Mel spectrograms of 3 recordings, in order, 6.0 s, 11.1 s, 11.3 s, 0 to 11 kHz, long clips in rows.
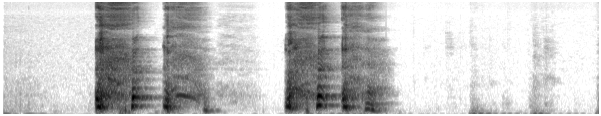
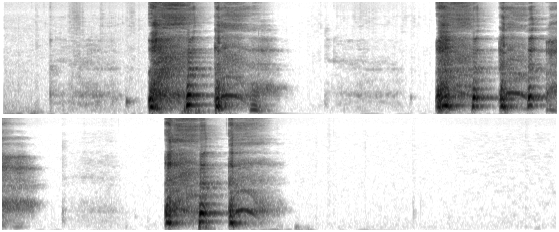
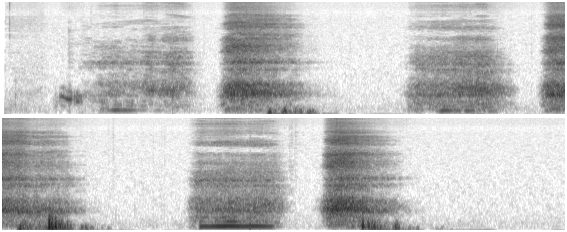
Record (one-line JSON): {"cough_length": "6.0 s", "cough_amplitude": 32768, "cough_signal_mean_std_ratio": 0.35, "three_cough_length": "11.1 s", "three_cough_amplitude": 32768, "three_cough_signal_mean_std_ratio": 0.33, "exhalation_length": "11.3 s", "exhalation_amplitude": 11013, "exhalation_signal_mean_std_ratio": 0.49, "survey_phase": "beta (2021-08-13 to 2022-03-07)", "age": "45-64", "gender": "Male", "wearing_mask": "No", "symptom_cough_any": true, "symptom_new_continuous_cough": true, "smoker_status": "Never smoked", "respiratory_condition_asthma": false, "respiratory_condition_other": false, "recruitment_source": "REACT", "submission_delay": "2 days", "covid_test_result": "Negative", "covid_test_method": "RT-qPCR"}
